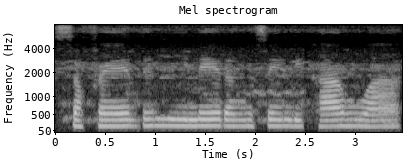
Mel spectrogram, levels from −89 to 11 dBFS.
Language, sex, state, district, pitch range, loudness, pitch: Hindi, female, Maharashtra, Mumbai Suburban, 175-180 Hz, -16 LUFS, 175 Hz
